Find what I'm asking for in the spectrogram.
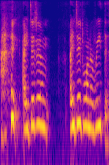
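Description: A woman talks at a moderate pace with a fairly bright tone.

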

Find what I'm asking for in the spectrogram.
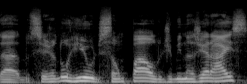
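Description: A man speaking at a fairly slow pace. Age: 40s. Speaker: football pundit. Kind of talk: casual sports discussion. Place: studio. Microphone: studio mic.

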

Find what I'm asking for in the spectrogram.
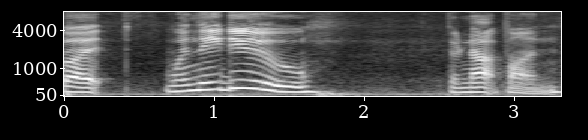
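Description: The speech moves at a fairly slow pace with very wide pitch swings. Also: woman. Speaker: streamer. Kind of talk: casual chat. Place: home room. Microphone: studio mic.

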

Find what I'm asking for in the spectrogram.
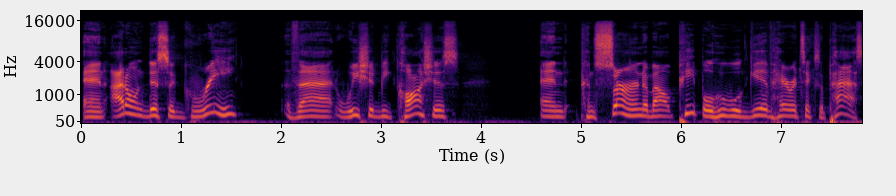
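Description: A man with a high pitch and a bright, sharp tone talks at a fairly slow pace with ordinary pitch variation, recorded dry with no echo against a quiet background. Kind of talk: critical commentary video. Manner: earnest, preacherly. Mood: critical, confrontational. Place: home room. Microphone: studio mic.

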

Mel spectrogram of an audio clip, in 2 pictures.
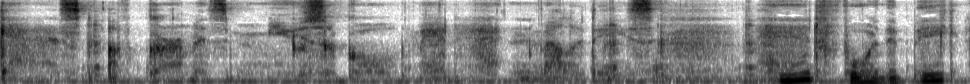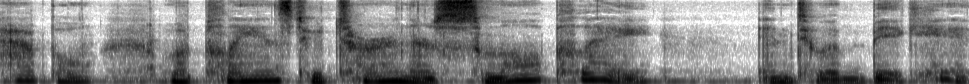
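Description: A man whispers at a very slow pace. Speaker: ASMR creator. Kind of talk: ASMR roleplay. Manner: soft-spoken; relaxed, casual. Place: home room.

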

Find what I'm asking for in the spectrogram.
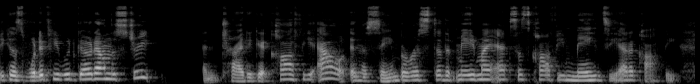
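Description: A woman's lively, fairly quick speech against a quiet background. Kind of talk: confessional to camera. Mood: anxious, dramatic, controlling. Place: home room. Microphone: phone near.

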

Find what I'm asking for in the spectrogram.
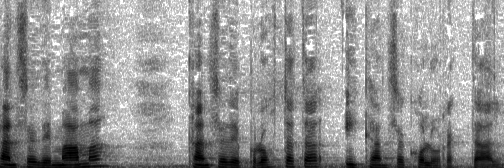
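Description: A woman with an English accent speaks at a fairly slow pace, with ordinary pitch variation. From US. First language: English (speaking Spanish). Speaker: health nonprofit representative; guest. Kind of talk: interview. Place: studio. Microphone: studio mic.

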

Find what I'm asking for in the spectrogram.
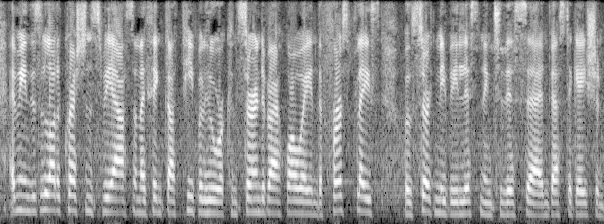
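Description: Her delivery is very fast, with fairly even intonation and a fairly low pitch. Light background noise sits behind this woman. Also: hardly any pauses. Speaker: news correspondent. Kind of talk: live news report. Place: street. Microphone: handheld.

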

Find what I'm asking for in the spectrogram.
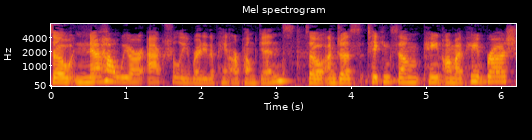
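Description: With a bright, sharp tone, a woman talks at a fairly slow pace and with fairly even intonation.

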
